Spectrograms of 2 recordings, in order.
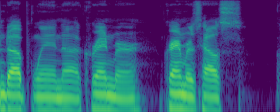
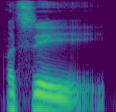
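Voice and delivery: normal talking voice

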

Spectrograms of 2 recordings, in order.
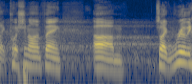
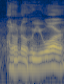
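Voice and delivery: lower, softer quoted line; deadpan bystanders; 6 semitones lower, 7 dB quieter than usual. Retold or imitated. Silent onlookers face the puncher, quiet low deadpan. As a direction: say it quietly as a stunned crowd. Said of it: "they go".

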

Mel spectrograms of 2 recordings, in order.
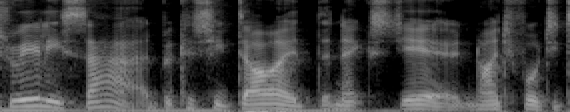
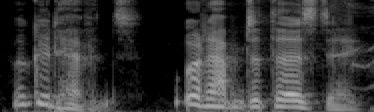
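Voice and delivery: higher-pitched mock surprise; flustered absent-minded academic; 7 semitones higher than usual. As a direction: act out a dithering, bumbling professor. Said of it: "definitely a bit Walter Mittery".

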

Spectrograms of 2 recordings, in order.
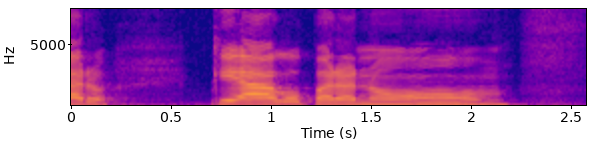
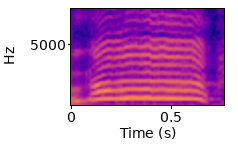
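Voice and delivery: short high-pitched scream, louder; mock scream; 5 dB louder than usual. Mother showing how she screams at that moment, mock scream. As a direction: re-enact a sudden scream of frustration. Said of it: "yo ahí mismo grito".

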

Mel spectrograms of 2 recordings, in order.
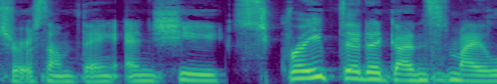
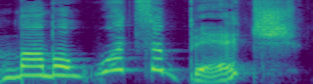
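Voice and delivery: put-on toddler voice; 8 semitones higher than usual. Repeats toddler's question.

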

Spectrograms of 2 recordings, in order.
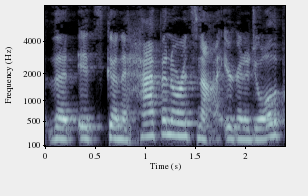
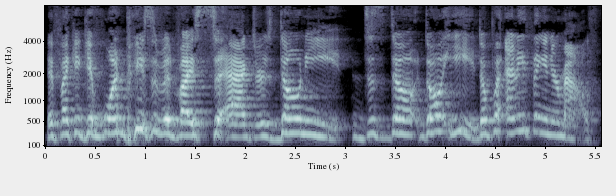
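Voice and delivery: mock solemn advice; 5 semitones higher, 6 dB louder than usual. Real, not acted.

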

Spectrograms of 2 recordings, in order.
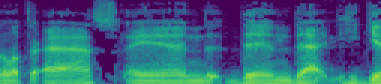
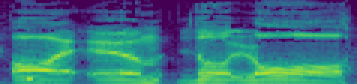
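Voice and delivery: Judge Dredd line; much slower than usual. Retold or imitated.

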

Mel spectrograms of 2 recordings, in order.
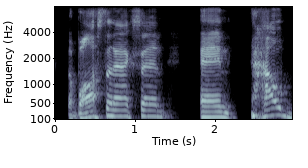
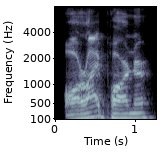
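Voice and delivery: put-on lower-pitched cowboy-style American accent; put-on Western accent, pitched down; mock American accent; 4 semitones lower than usual. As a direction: imitate tourists playing an American cowboy. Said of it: "And they're like".

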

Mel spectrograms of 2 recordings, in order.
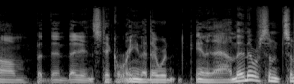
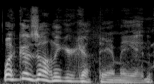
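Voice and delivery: laughing; 3 semitones higher than usual. Real, not acted. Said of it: "You're smiling".

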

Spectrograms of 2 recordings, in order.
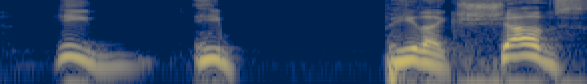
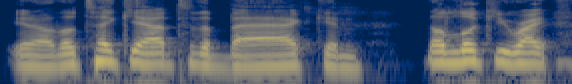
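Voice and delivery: ordinary delivery

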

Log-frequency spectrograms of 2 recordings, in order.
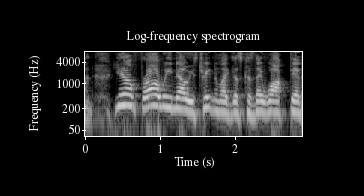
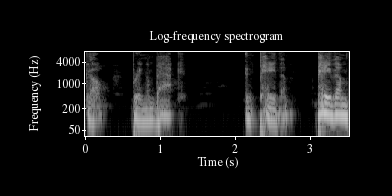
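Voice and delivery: weary defeated father; 5 semitones lower, 6 dB quieter than usual. Retold or imitated. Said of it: "And he's like".

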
